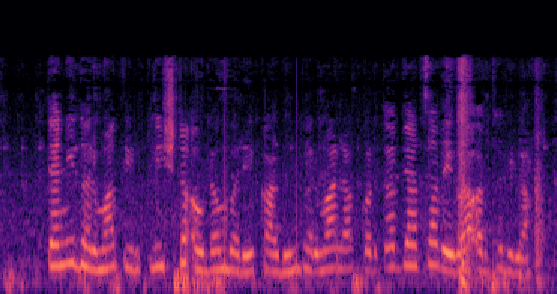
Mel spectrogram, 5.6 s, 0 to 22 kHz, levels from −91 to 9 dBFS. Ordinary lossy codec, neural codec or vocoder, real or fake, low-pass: AAC, 48 kbps; none; real; 10.8 kHz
